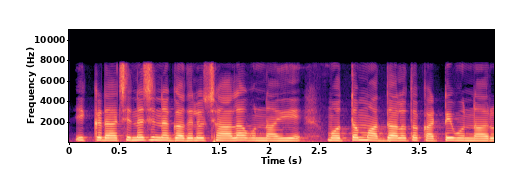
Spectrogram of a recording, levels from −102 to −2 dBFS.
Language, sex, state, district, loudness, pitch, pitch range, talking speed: Telugu, female, Telangana, Adilabad, -14 LUFS, 225 Hz, 215-235 Hz, 140 wpm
